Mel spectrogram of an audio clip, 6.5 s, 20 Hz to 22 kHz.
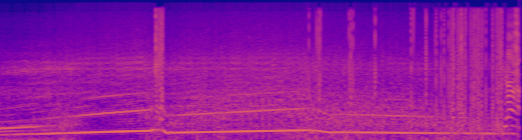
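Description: A 1000cc sportbike engine accelerating hard, loud and close, with a rising droning whine broken by two quick gear shifts, then settling into a sustained high-revving roar with wind rush.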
